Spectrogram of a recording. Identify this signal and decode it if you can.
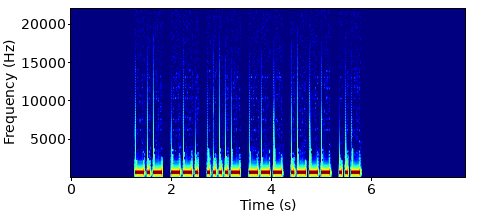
Morse code, heard as a keyed tone, about 20 wpm, 700 Hz. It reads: KG4OJU
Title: USA Call Signs - 6 Characters - 20wpm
